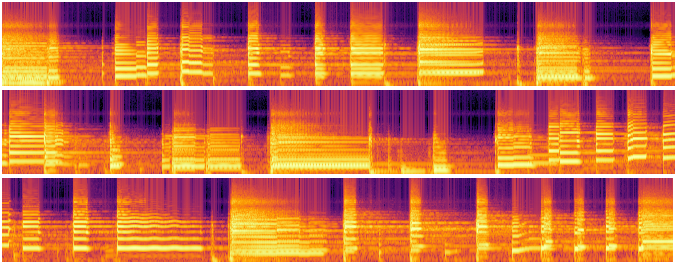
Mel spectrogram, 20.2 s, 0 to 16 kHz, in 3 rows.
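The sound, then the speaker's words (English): Clean electric guitar, a 335, played through a Headstrong Little King tube amp using a Surfy Bear reverb instead of the amp's onboard reverb, picking out choppy chords and short melodic runs with a springy reverb tail behind each note. Loud, no voices. “For instance, let's listen to this example of me using a 335 into a headstrong Little King, but I'm using the Surfy Bear reverb instead of the onboard reverb from the Little King.”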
